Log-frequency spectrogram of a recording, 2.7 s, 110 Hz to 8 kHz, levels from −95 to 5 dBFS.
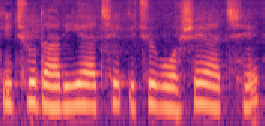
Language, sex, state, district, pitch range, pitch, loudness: Bengali, female, Tripura, West Tripura, 215-235 Hz, 225 Hz, -14 LUFS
